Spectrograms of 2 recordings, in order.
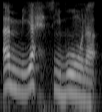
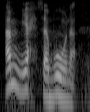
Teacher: فإن نافعا براويه قالون وورش يقرؤون بكسر السين · Shown in: first take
